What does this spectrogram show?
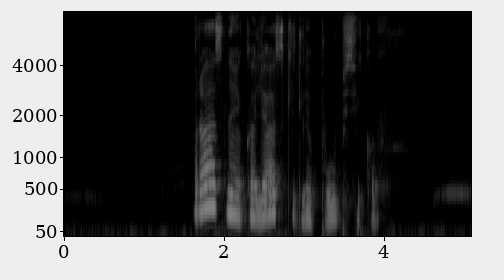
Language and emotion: Russian, sad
